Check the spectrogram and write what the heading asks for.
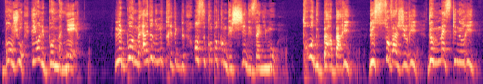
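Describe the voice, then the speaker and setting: Brief: woman vlogger with a high voice, indignant, lectures her viewers through repeated rhetorical questions. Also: animated, moderate pace. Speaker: online coach and vlogger. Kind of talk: impassioned moralizing monologue to viewers.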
